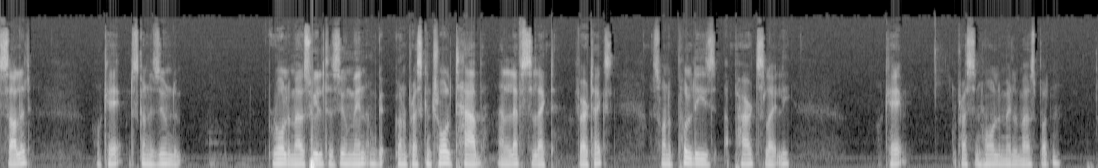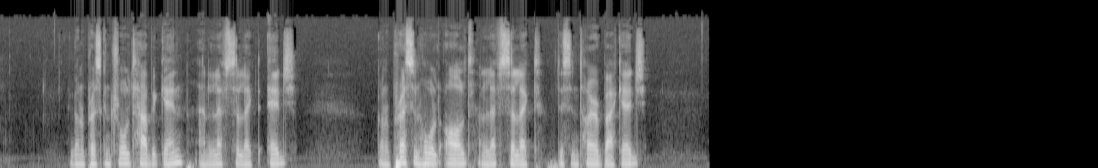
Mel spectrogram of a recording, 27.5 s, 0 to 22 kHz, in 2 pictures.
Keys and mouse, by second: 1.9 z, 3.1 z, 8.8 ctrl+Tab, 10.7 ctrl+Tab, 18.6 ctrl+Tab, 20.3 ctrl+Tab.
